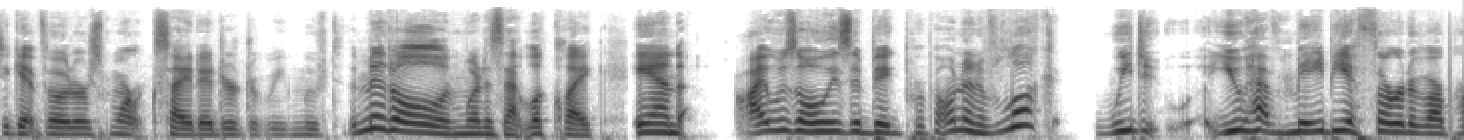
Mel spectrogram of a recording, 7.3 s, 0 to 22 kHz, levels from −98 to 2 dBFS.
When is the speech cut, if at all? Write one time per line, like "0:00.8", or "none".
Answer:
0:03.1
